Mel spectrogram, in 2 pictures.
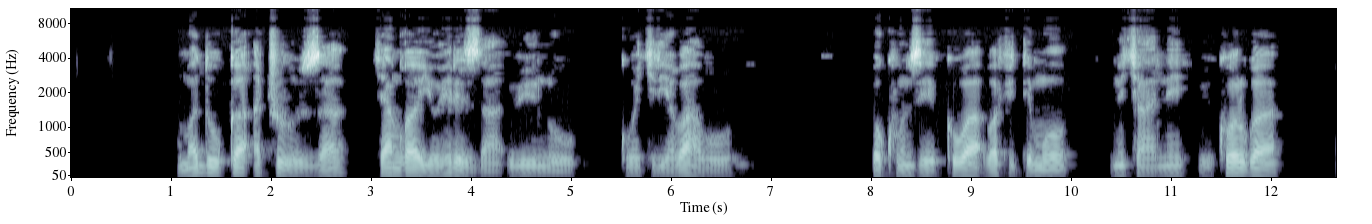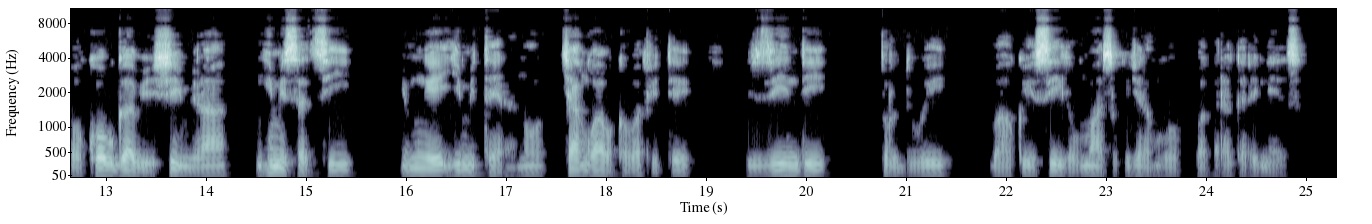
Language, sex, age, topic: Kinyarwanda, male, 18-24, finance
